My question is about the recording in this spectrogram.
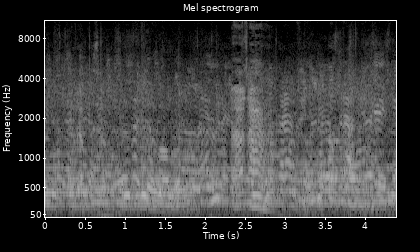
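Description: A group of people talking over one another: mixed men's and women's voices in overlapping chatter.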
